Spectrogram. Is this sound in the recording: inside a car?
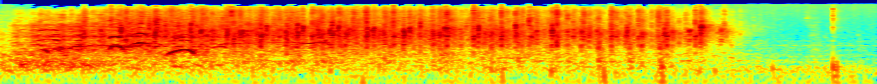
no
